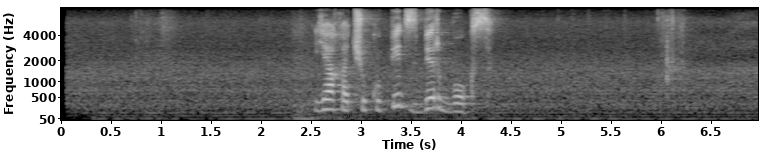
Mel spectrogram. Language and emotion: Russian, neutral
